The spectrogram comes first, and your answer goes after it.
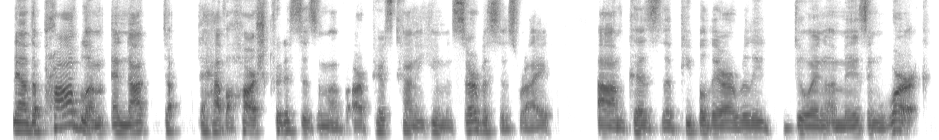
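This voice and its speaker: It is a normal speaking voice with an American accent. The pace is moderate. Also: man, fairly low pitch for a man, lively intonation. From US South, Charleston, South Carolina (Gullah culture). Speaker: political candidate and nonprofit director. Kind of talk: interview.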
